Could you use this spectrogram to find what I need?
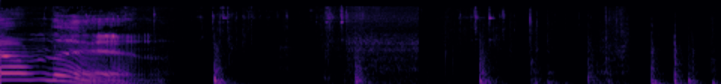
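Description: Boots thud on a wooden floor.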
